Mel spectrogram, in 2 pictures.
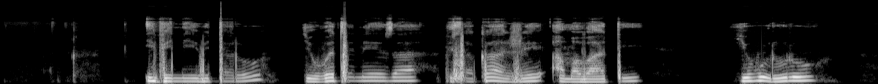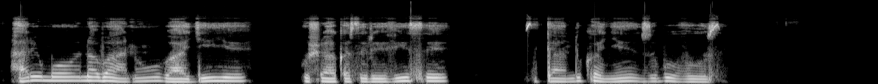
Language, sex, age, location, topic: Kinyarwanda, female, 18-24, Nyagatare, health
